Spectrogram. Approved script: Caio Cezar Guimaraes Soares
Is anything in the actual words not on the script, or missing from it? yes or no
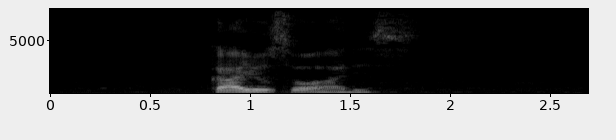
yes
